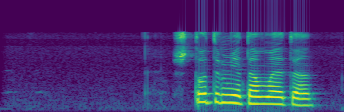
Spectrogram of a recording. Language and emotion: Russian, angry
